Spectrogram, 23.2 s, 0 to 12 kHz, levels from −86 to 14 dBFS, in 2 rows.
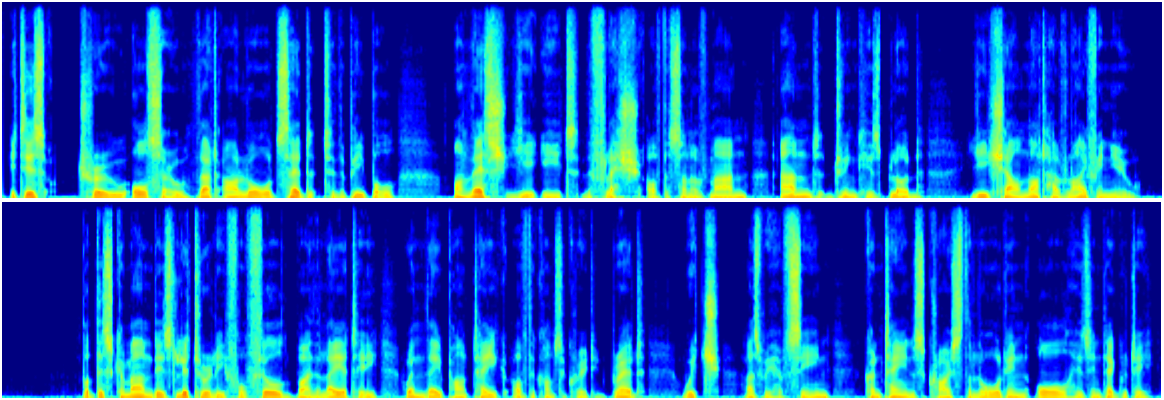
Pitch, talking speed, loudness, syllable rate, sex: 95 Hz, 160 wpm, -21 LUFS, 4.3 syllables/s, male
